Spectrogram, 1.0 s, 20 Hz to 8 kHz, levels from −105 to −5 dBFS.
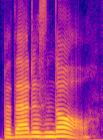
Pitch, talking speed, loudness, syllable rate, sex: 230 Hz, 235 wpm, -14 LUFS, 4.7 syllables/s, female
